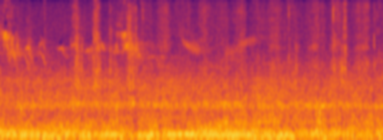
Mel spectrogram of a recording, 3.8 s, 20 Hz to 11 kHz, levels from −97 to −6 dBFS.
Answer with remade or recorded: recorded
